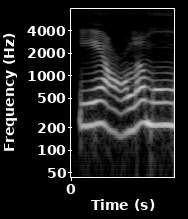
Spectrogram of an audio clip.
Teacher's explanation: یہ بھی حرف مدہ ہے، اسے بھی کھینچ کر ادا کریں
